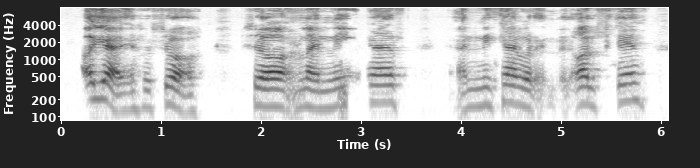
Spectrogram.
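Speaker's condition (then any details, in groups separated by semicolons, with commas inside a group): Cerebral palsy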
